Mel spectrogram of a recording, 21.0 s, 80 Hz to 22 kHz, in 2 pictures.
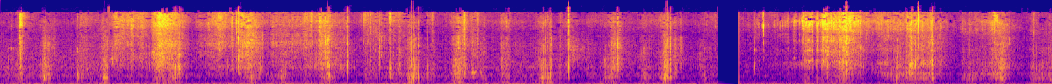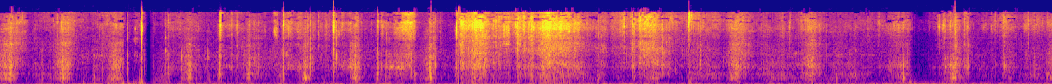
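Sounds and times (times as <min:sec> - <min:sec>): chewing ice crunches: 0:00.1 - 0:21.0.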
